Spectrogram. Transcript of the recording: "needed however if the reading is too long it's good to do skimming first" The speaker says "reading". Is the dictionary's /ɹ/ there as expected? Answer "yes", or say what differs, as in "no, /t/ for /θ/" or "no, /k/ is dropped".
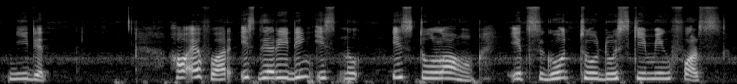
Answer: yes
